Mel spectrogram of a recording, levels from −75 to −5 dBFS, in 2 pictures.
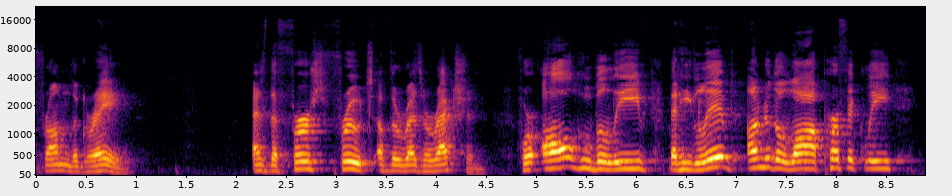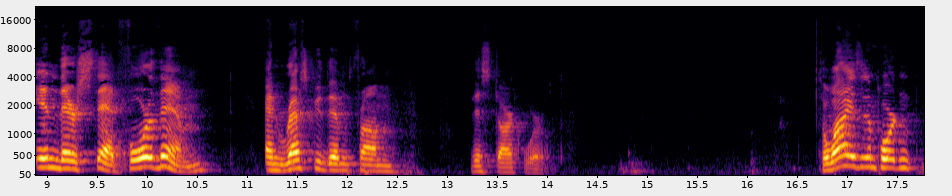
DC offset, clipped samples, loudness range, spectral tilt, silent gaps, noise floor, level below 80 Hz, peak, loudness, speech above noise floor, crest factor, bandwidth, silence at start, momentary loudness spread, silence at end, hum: under 0.1%; under 0.1%; 13 LU; -6 dB/octave; none; -62 dBFS; -64 dBFS; 0 dBFS; -16 LUFS; 46 dB; 18 dB; 16 kHz; 0.1 s; 18 LU; 0.15 s; none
